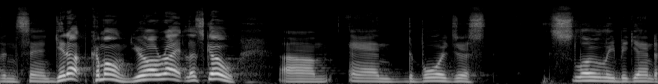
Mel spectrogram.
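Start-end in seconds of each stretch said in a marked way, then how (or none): 0.5-2.4 much higher, loud, hard sideline shouting; tough-love yell. Retold or imitated. Dad still shouting at his crying son to get up, loud and high. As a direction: bark it at the crying boy, no sympathy. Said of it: "giving him some tough love".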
